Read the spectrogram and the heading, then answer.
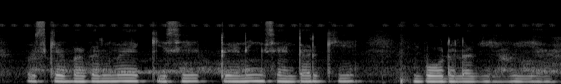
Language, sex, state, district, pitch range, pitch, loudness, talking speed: Hindi, male, Bihar, Saran, 130-145 Hz, 135 Hz, -30 LUFS, 130 wpm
